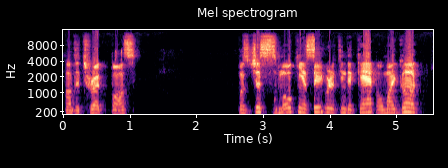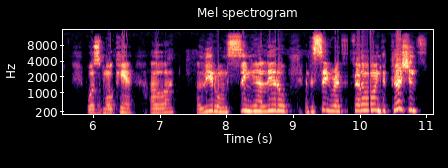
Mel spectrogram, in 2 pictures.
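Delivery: building to a high, loud, rushed confession; panicked explaining. Acted. Caruso confessing to the boss, panicked and building.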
